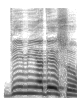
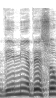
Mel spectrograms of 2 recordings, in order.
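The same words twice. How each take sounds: First: Slow, careful demo of Italian, pitched up; slow teaching model. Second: Said in the usual way. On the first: Shown as a demonstration. Teacher slowly models phrase for parents. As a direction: say it slowly so parents can copy. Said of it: "teacher demonstrates Italian phrase slowly". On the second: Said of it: "teacher repeats Italian phrase normally".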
